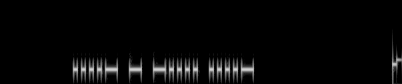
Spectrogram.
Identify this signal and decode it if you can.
Morse code, heard as a keyed tone, about 28 wpm, 700 Hz. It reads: 4T64
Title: Four Challenging Letter-Number Combinations 30wpm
